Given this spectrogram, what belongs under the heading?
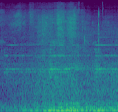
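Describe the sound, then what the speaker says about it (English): A passing train rumbles loudly and steadily nearby, heavy low wheel noise rising slightly and sustained throughout. "we got a train coming by here"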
